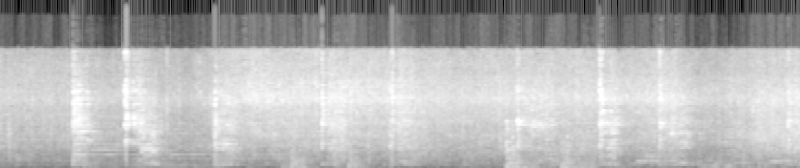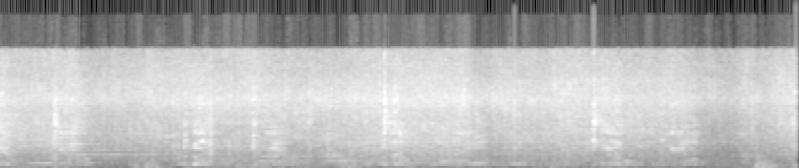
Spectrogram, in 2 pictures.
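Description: Eggplant pieces seasoned with salt and turmeric fry in hot oil in a pan while being stirred. A steady sizzle runs throughout, with scraping and clinking from the stirring utensil, and no one speaks.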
